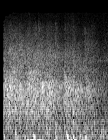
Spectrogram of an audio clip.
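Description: Faint steady hiss with a few soft low thuds, fading slightly toward the end.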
